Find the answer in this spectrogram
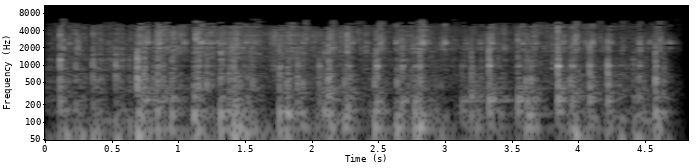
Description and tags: Hitting Stairs Suitcase 01
case, drag, effect, hit, hitting, metallic, stairs, suitcase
